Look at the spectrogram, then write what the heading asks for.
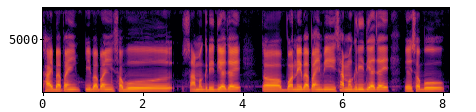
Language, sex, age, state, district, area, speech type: Odia, male, 18-30, Odisha, Ganjam, urban, spontaneous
